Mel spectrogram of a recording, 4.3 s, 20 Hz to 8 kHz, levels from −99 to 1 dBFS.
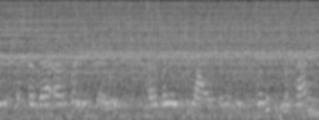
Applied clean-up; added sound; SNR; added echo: none; Liquid; -3 dB; reverberation time 0.4 s.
